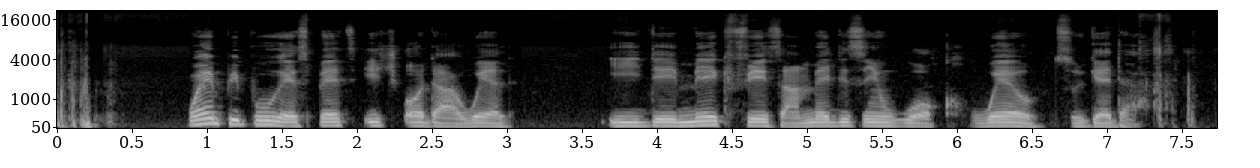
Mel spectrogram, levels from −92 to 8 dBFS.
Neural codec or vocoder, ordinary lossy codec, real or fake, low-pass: none; none; real; 19.8 kHz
